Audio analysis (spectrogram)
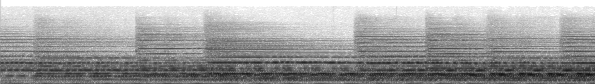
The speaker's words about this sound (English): I hold tight to an iron bar behind me, fix my gaze on the hands of Big Ben. Behind me, the busy morning commute as chimes strike a quarter to ten.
